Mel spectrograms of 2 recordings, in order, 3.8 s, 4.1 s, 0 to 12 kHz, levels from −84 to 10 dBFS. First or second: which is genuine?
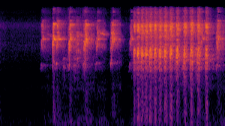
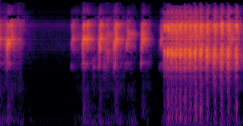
first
